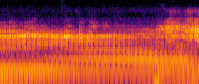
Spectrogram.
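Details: All American Five/Six tube table radio, warmed up and tuned to a station: a steady loud low buzzing hum sits under faint station audio. A faulty filter capacitor is suspected and tested by bridging it with a known-good capacitor.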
